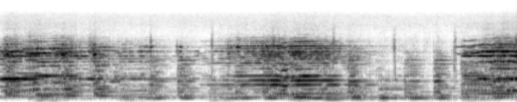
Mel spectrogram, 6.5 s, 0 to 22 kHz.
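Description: A tango orchestra plays an instrumental passage of a waltz (vals), with no singing, on an early-1930s recording.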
